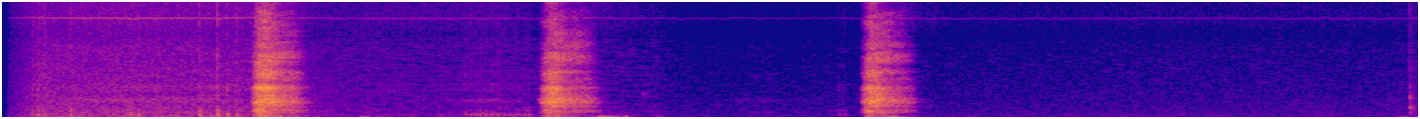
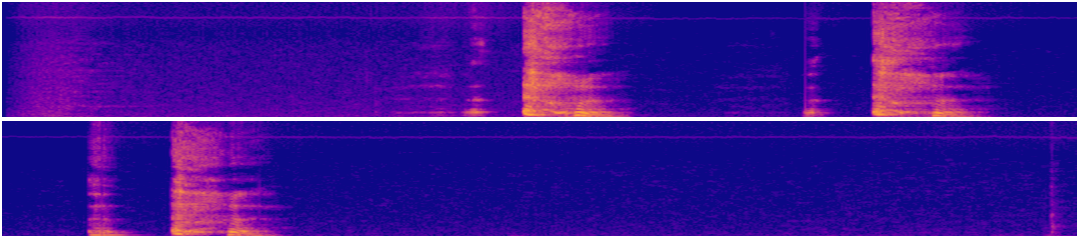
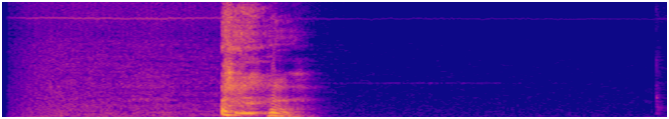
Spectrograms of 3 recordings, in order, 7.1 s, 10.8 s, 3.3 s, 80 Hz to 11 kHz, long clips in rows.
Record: {"exhalation_length": "7.1 s", "exhalation_amplitude": 32768, "exhalation_signal_mean_std_ratio": 0.27, "three_cough_length": "10.8 s", "three_cough_amplitude": 32768, "three_cough_signal_mean_std_ratio": 0.27, "cough_length": "3.3 s", "cough_amplitude": 32768, "cough_signal_mean_std_ratio": 0.28, "survey_phase": "beta (2021-08-13 to 2022-03-07)", "age": "65+", "gender": "Female", "wearing_mask": "No", "symptom_none": true, "smoker_status": "Ex-smoker", "respiratory_condition_asthma": false, "respiratory_condition_other": false, "recruitment_source": "REACT", "submission_delay": "2 days", "covid_test_result": "Negative", "covid_test_method": "RT-qPCR", "influenza_a_test_result": "Negative", "influenza_b_test_result": "Negative"}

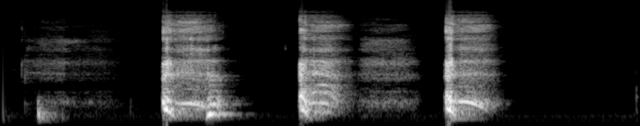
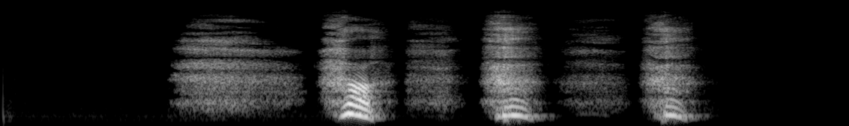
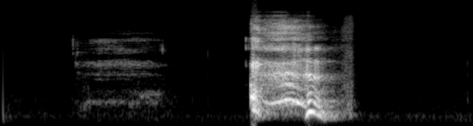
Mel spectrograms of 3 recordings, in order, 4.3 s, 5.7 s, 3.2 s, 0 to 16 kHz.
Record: {"three_cough_length": "4.3 s", "three_cough_amplitude": 32768, "three_cough_signal_mean_std_ratio": 0.36, "exhalation_length": "5.7 s", "exhalation_amplitude": 23207, "exhalation_signal_mean_std_ratio": 0.33, "cough_length": "3.2 s", "cough_amplitude": 32768, "cough_signal_mean_std_ratio": 0.33, "survey_phase": "beta (2021-08-13 to 2022-03-07)", "age": "45-64", "gender": "Female", "wearing_mask": "No", "symptom_none": true, "smoker_status": "Ex-smoker", "respiratory_condition_asthma": false, "respiratory_condition_other": false, "recruitment_source": "REACT", "submission_delay": "1 day", "covid_test_result": "Negative", "covid_test_method": "RT-qPCR"}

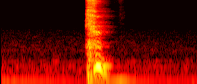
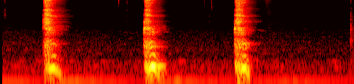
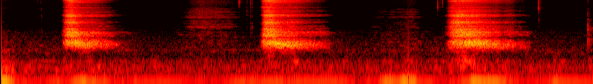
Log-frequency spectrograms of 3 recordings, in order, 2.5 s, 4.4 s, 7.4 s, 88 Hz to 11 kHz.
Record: {"cough_length": "2.5 s", "cough_amplitude": 24470, "cough_signal_mean_std_ratio": 0.27, "three_cough_length": "4.4 s", "three_cough_amplitude": 26405, "three_cough_signal_mean_std_ratio": 0.32, "exhalation_length": "7.4 s", "exhalation_amplitude": 7165, "exhalation_signal_mean_std_ratio": 0.5, "survey_phase": "alpha (2021-03-01 to 2021-08-12)", "age": "18-44", "gender": "Female", "wearing_mask": "No", "symptom_none": true, "smoker_status": "Never smoked", "respiratory_condition_asthma": false, "respiratory_condition_other": false, "recruitment_source": "REACT", "submission_delay": "2 days", "covid_test_result": "Negative", "covid_test_method": "RT-qPCR"}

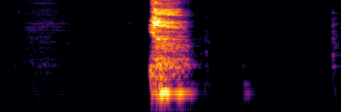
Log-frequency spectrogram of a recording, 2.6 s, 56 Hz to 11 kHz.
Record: {"cough_length": "2.6 s", "cough_amplitude": 29064, "cough_signal_mean_std_ratio": 0.28, "survey_phase": "alpha (2021-03-01 to 2021-08-12)", "age": "18-44", "gender": "Male", "wearing_mask": "No", "symptom_cough_any": true, "symptom_onset": "4 days", "smoker_status": "Never smoked", "respiratory_condition_asthma": false, "respiratory_condition_other": false, "recruitment_source": "Test and Trace", "submission_delay": "2 days", "covid_test_result": "Positive", "covid_test_method": "RT-qPCR", "covid_ct_value": 16.7, "covid_ct_gene": "ORF1ab gene", "covid_ct_mean": 16.9, "covid_viral_load": "2800000 copies/ml", "covid_viral_load_category": "High viral load (>1M copies/ml)"}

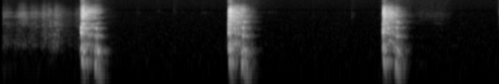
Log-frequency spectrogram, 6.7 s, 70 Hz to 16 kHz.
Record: {"three_cough_length": "6.7 s", "three_cough_amplitude": 32768, "three_cough_signal_mean_std_ratio": 0.27, "survey_phase": "beta (2021-08-13 to 2022-03-07)", "age": "65+", "gender": "Male", "wearing_mask": "No", "symptom_none": true, "smoker_status": "Never smoked", "respiratory_condition_asthma": false, "respiratory_condition_other": false, "recruitment_source": "REACT", "submission_delay": "5 days", "covid_test_result": "Negative", "covid_test_method": "RT-qPCR", "influenza_a_test_result": "Negative", "influenza_b_test_result": "Negative"}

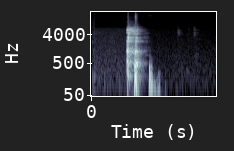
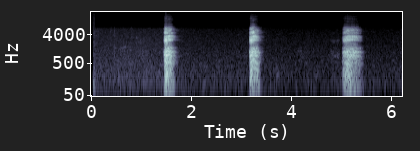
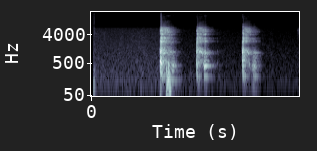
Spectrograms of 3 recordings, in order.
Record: {"cough_length": "2.5 s", "cough_amplitude": 32768, "cough_signal_mean_std_ratio": 0.24, "exhalation_length": "6.2 s", "exhalation_amplitude": 32768, "exhalation_signal_mean_std_ratio": 0.24, "three_cough_length": "4.2 s", "three_cough_amplitude": 32767, "three_cough_signal_mean_std_ratio": 0.27, "survey_phase": "beta (2021-08-13 to 2022-03-07)", "age": "18-44", "gender": "Male", "wearing_mask": "No", "symptom_none": true, "smoker_status": "Never smoked", "respiratory_condition_asthma": false, "respiratory_condition_other": false, "recruitment_source": "REACT", "submission_delay": "1 day", "covid_test_result": "Negative", "covid_test_method": "RT-qPCR"}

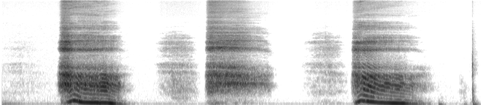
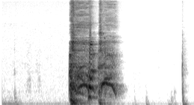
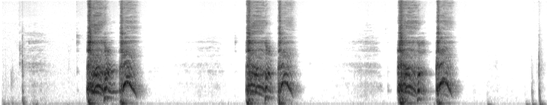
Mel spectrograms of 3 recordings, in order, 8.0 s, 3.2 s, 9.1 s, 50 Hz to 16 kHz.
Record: {"exhalation_length": "8.0 s", "exhalation_amplitude": 19399, "exhalation_signal_mean_std_ratio": 0.5, "cough_length": "3.2 s", "cough_amplitude": 32768, "cough_signal_mean_std_ratio": 0.38, "three_cough_length": "9.1 s", "three_cough_amplitude": 32768, "three_cough_signal_mean_std_ratio": 0.38, "survey_phase": "beta (2021-08-13 to 2022-03-07)", "age": "65+", "gender": "Male", "wearing_mask": "No", "symptom_none": true, "smoker_status": "Ex-smoker", "respiratory_condition_asthma": false, "respiratory_condition_other": false, "recruitment_source": "REACT", "submission_delay": "2 days", "covid_test_result": "Negative", "covid_test_method": "RT-qPCR", "influenza_a_test_result": "Negative", "influenza_b_test_result": "Negative"}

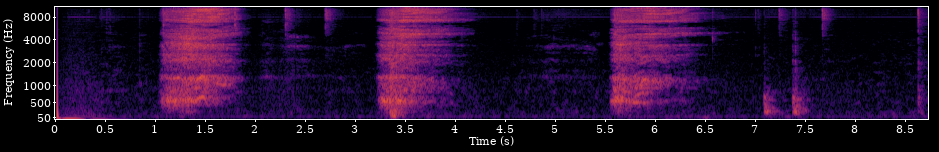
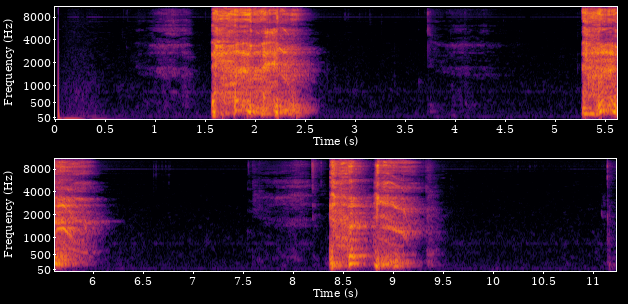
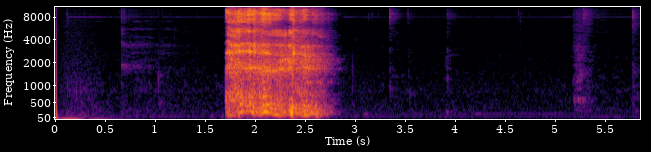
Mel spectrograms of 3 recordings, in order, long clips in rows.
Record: {"exhalation_length": "8.7 s", "exhalation_amplitude": 6405, "exhalation_signal_mean_std_ratio": 0.47, "three_cough_length": "11.2 s", "three_cough_amplitude": 32768, "three_cough_signal_mean_std_ratio": 0.35, "cough_length": "5.9 s", "cough_amplitude": 32768, "cough_signal_mean_std_ratio": 0.32, "survey_phase": "alpha (2021-03-01 to 2021-08-12)", "age": "65+", "gender": "Male", "wearing_mask": "No", "symptom_none": true, "smoker_status": "Ex-smoker", "respiratory_condition_asthma": false, "respiratory_condition_other": false, "recruitment_source": "REACT", "submission_delay": "2 days", "covid_test_result": "Negative", "covid_test_method": "RT-qPCR"}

